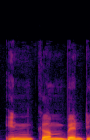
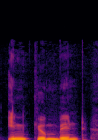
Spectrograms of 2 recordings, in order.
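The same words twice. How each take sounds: First: First इनकम्बेंट as "in-kum-bent"; plain "kum" in the middle of इनकम्बेंट; "kum" variant. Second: Second इनकम्बेंट as "in-kyum-bent"; y-glide after the k in इनकम्बेंट; "kyum" variant. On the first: Teacher offering two readings, इनकम्बेंट first as "in-kum-bent". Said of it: "कुछ लोग इनकम्बेंट पढ़ेंगे". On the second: Teacher offering two readings, इनकम्बेंट then as "in-kyum-bent". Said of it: "कुछ लोग इसको इनकम्बेंट पढ़ सकते हैं". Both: Shown as a demonstration.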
